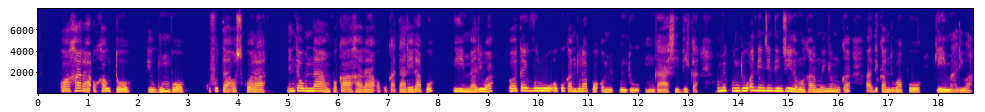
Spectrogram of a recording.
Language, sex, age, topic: Oshiwambo, female, 18-24, finance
